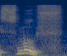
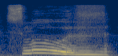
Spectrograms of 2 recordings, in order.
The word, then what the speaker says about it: smooth: Smooth, believe it or not, the th sound in smooth is voiced. Most foreign speakers say this word incorrectly. They say smooth with an unvoiced th, but it's voiced. smooth bathe.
